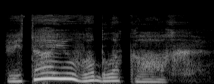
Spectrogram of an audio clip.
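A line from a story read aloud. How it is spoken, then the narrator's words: Said aloud. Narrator (Russian): сказал он вслух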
